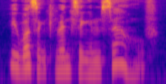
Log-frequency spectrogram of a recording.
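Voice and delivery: ordinary delivery, nothing marked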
